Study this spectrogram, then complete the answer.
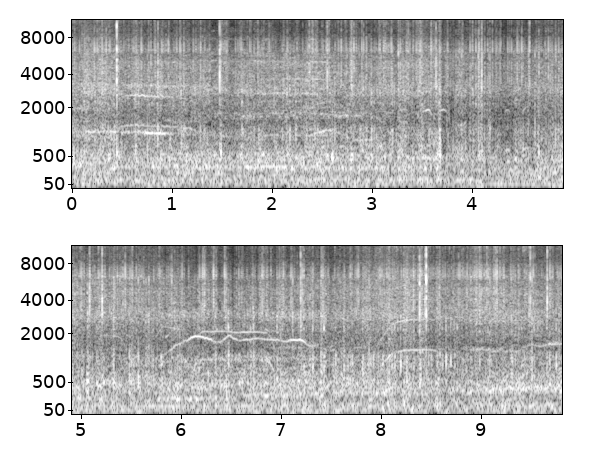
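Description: A ride car rumbles and clatters along its track.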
